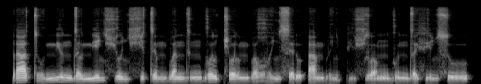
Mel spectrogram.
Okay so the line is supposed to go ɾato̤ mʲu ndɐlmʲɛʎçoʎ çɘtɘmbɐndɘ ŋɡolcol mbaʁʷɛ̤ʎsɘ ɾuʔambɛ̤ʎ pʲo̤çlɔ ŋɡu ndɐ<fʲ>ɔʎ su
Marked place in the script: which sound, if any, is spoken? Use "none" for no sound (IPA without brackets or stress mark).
fʲ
